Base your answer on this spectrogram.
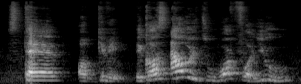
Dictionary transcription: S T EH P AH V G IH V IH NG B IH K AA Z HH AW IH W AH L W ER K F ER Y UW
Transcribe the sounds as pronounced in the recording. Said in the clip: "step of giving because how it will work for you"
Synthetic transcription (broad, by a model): S T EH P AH P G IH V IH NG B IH K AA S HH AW IH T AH W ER K F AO Y UW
